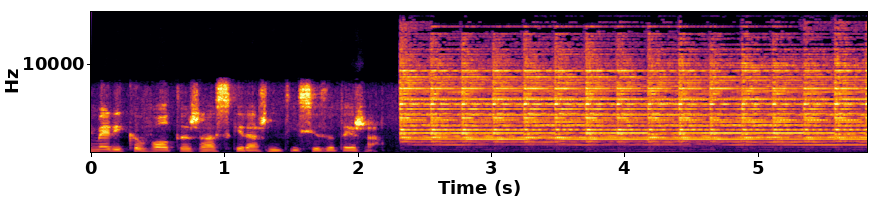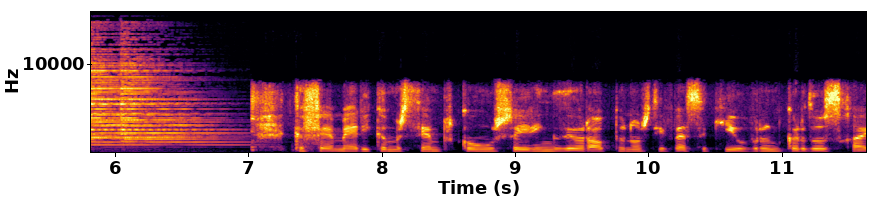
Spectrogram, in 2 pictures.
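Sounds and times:
speech: 0.0s - 2.3s, 7.4s - 11.6s
bright bell ringing with rapid pulsing strikes: 2.3s - 7.1s.

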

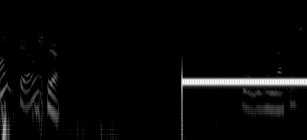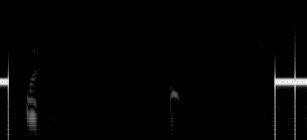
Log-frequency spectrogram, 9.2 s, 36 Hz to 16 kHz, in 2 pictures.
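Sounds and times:
speech: 0.2s - 1.0s, 5.0s - 5.3s, 7.2s - 7.9s
phone line ringback tone: 2.7s - 4.8s, 8.8s - 9.2s.

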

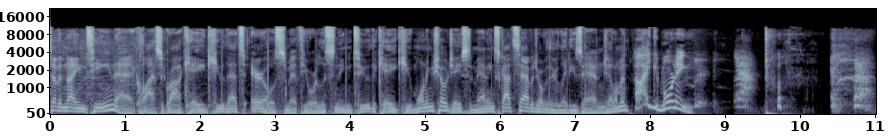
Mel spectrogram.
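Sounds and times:
speech: 0.0s - 9.4s
coughing and throat clearing from dry throat: 8.6s - 11.0s.

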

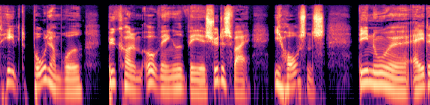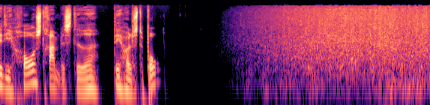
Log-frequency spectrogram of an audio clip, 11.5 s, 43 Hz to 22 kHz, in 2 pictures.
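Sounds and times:
speech: 0.0s - 8.0s
floodwater from heavy rain rushing through an overflowing river in a town: 8.8s - 11.4s.

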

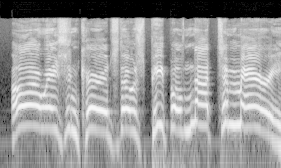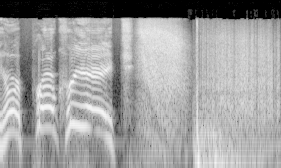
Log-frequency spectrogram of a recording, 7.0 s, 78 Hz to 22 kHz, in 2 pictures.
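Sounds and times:
speech: 0.2s - 5.4s
4th of July firework rushing hiss: 5.2s - 7.0s
firework crackle and rumble: 6.0s - 7.0s.

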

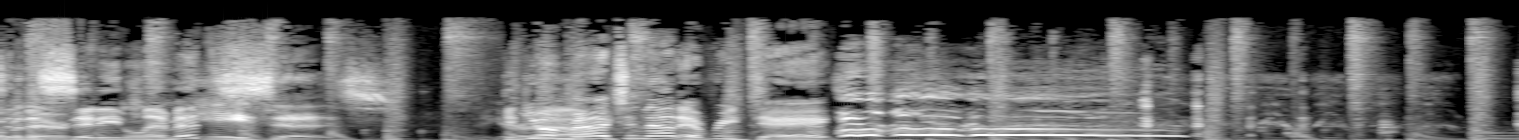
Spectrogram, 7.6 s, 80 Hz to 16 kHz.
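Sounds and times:
speech: 0.0s - 5.2s
person imitating a rooster crow: 4.2s - 6.0s
laughter: 4.2s - 7.5s.

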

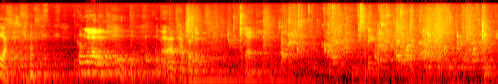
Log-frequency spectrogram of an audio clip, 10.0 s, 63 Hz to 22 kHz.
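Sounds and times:
speech: 0.0s - 0.9s, 1.6s - 4.2s, 4.8s - 5.9s
laughter: 0.3s - 1.3s, 1.9s - 4.3s
clear drinking water splashing as someone wades through a tunnel: 3.6s - 9.9s.

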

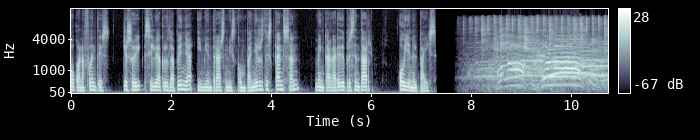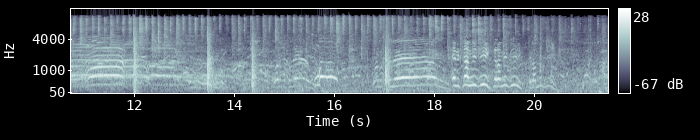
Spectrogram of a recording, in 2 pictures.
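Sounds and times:
speech: 0.0s - 7.4s, 18.7s - 20.6s
crowd screaming and yelling in panic in a nightclub: 7.8s - 18.3s
gunshots in a nightclub: 12.0s - 12.3s.

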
